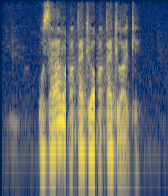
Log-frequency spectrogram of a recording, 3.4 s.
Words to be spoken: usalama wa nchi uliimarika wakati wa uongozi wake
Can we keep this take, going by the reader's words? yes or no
no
